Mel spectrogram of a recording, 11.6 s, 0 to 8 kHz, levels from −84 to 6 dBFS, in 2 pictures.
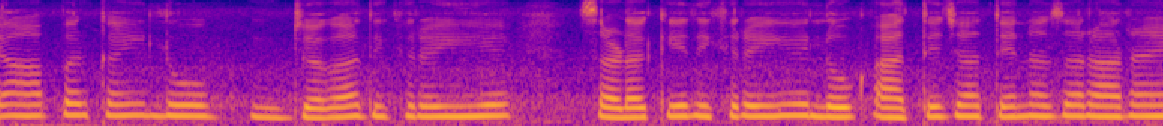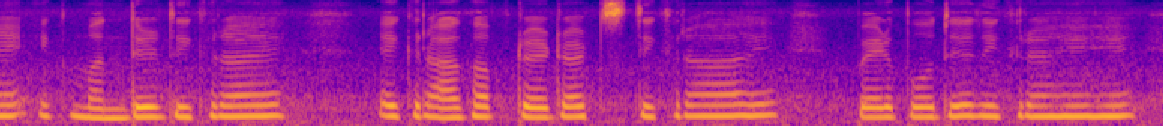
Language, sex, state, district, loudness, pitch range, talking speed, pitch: Hindi, female, Chhattisgarh, Kabirdham, -16 LUFS, 235-255 Hz, 185 wpm, 250 Hz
